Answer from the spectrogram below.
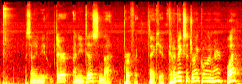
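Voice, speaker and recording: This talk show host has a warm, mid-range, sing-song voice with vocal fry and talks a bit fast. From an apartment rigged for recording, he rambles through anecdotes on an unscripted podcast, unfiltered and mildly profane. Background noise is clearly present.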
